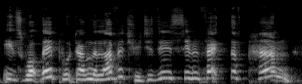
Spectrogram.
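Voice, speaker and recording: A woman voicing a scornful, bossy middle-aged mother in a children's storybook, shrill and scolding. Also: animated, a little fast, vocal fry, breathy edge, full character voice.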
